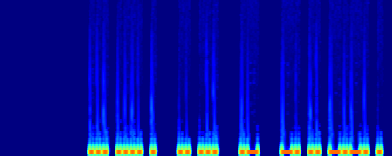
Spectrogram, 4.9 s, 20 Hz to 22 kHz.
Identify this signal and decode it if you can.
Morse code, heard as a keyed tone, about 28 wpm, 700 Hz. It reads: SHE IS A NICE
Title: Sentences from Top 1100 Words 28wpm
